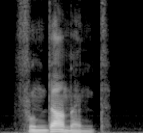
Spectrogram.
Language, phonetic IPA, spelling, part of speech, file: Polish, [fũnˈdãmɛ̃nt], fundament, noun, Pl-fundament.ogg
